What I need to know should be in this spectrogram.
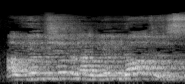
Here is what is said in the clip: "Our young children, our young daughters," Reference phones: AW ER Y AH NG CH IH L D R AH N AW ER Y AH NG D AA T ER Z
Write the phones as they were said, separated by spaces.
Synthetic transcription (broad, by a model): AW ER Y AH NG CH IH L D R AH N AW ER Y AH NG D AA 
